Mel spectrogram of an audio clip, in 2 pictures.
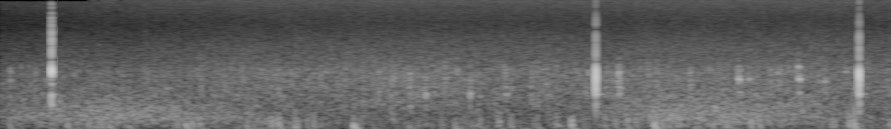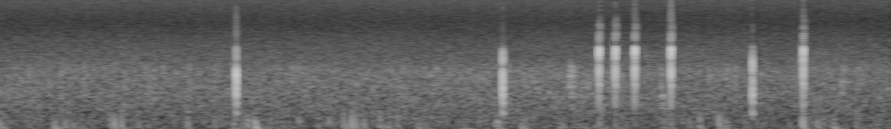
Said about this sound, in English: So in that recording, you're hearing multiple whales clicking, and specifically, many of those whales are producing codas, again, those stereotyped patterns of clicks.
